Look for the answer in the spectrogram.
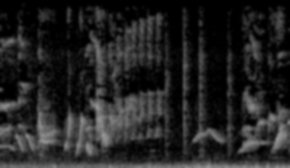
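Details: White-rumped shama singing hard in a fighting mood with a rich, varied song: quick sweeping whistles rising and falling, scratchy notes, then a clear drawn-out slurred whistle and more tumbling phrases.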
